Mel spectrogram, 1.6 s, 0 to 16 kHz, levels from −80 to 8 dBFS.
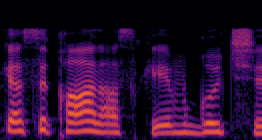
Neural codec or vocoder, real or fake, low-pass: none; real; 7.2 kHz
